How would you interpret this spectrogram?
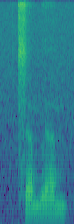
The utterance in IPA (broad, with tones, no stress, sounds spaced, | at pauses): t͡s ɐ˧ m l ɐ˧ m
